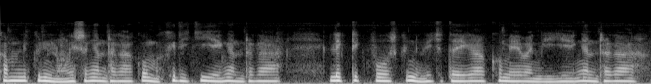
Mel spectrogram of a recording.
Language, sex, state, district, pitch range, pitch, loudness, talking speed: Wancho, male, Arunachal Pradesh, Longding, 145-165 Hz, 155 Hz, -15 LUFS, 195 wpm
